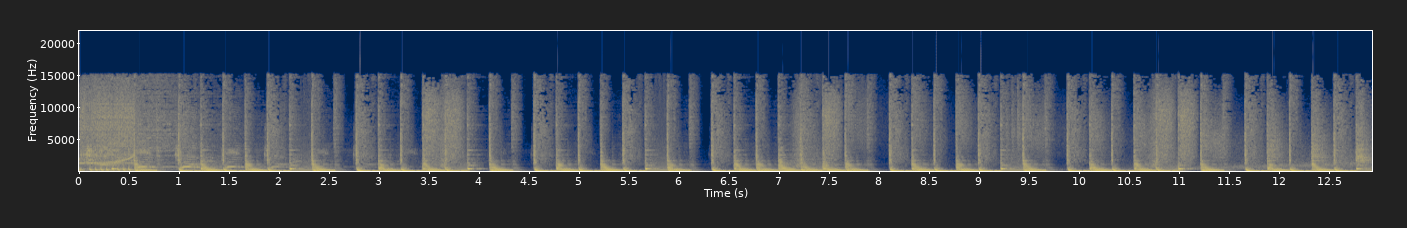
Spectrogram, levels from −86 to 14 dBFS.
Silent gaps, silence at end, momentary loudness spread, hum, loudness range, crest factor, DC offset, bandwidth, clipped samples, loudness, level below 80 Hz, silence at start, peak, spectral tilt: none; 0 s; 4 LU; none; 1 LU; 10 dB; under 0.1%; 16 kHz; under 0.1%; -11 LUFS; -16 dBFS; 0 s; 0 dBFS; -5 dB/octave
